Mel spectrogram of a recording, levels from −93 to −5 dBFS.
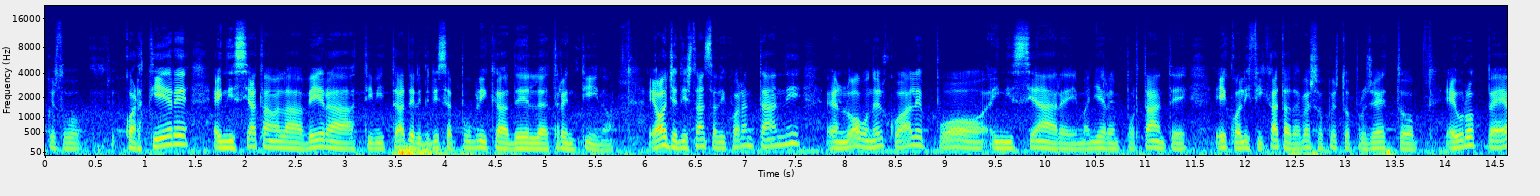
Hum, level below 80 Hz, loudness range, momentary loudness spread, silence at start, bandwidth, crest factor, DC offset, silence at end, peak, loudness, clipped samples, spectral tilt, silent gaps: none; -54 dBFS; 4 LU; 9 LU; 0 s; 16 kHz; 20 dB; under 0.1%; 0 s; -22 dBFS; -43 LUFS; under 0.1%; -5.5 dB/octave; none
